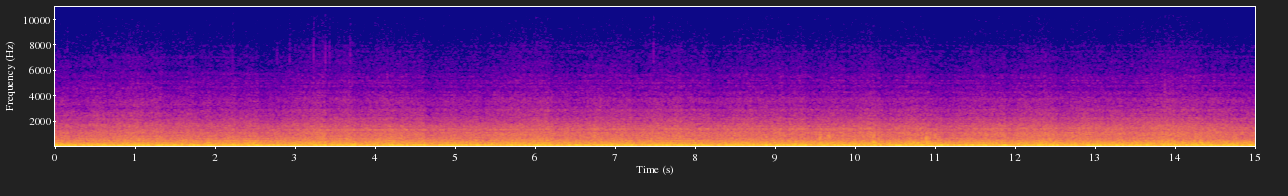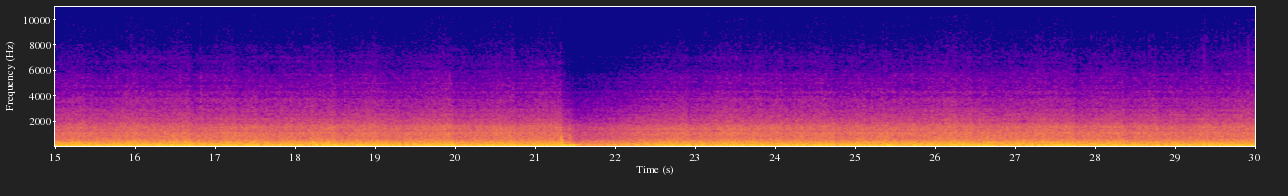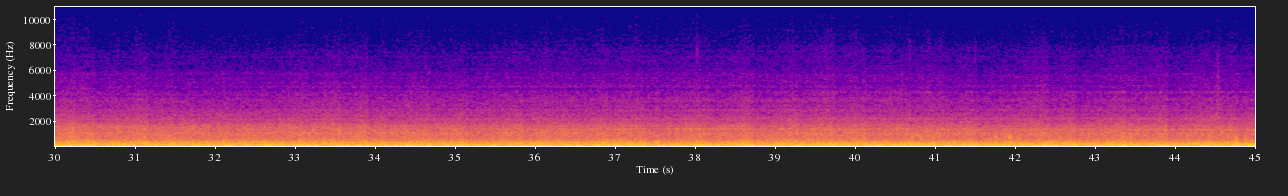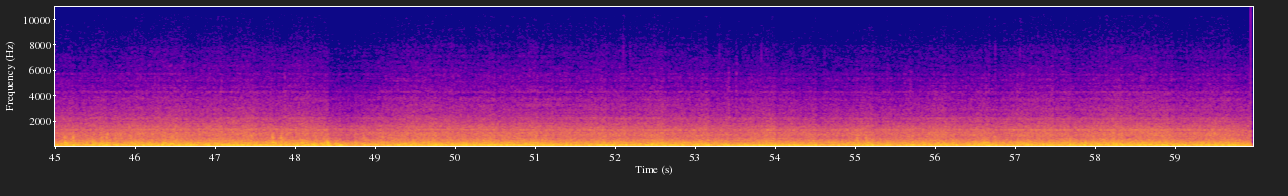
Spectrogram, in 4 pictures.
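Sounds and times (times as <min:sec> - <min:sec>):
car engine and tyre road noise: 0:00.0 - 0:59.9.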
